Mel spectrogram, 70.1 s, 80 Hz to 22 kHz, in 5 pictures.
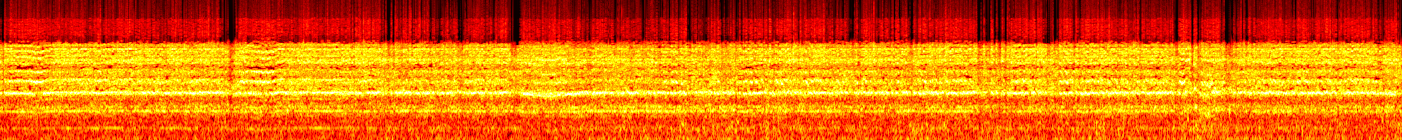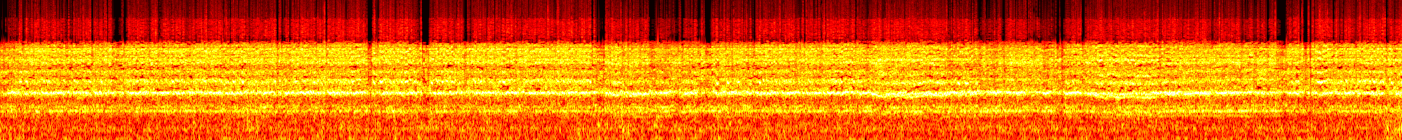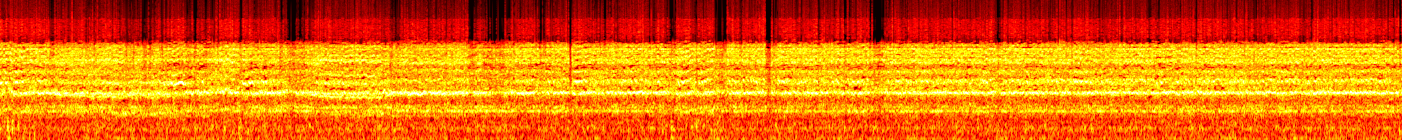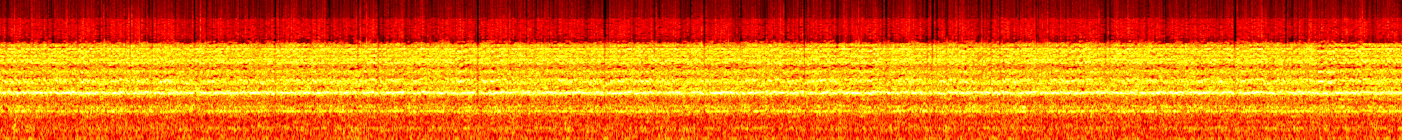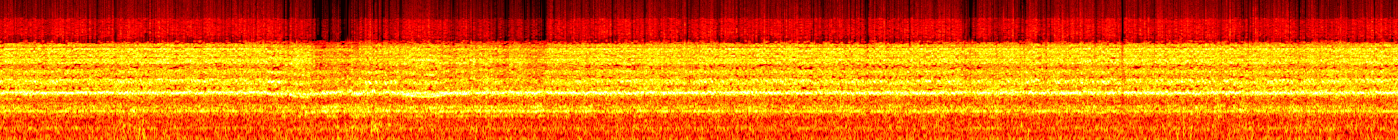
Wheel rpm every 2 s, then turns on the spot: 230, 230, 230, 230, 230, 230, 230, 230, 230, 230, 230, 220, 230, 230, 220, 220, 230, 230, 230, 230, 240, 230, 230, 230, 240, 230, 240, 230, 240, 230, 230, 240, 240, 230, 230.
none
